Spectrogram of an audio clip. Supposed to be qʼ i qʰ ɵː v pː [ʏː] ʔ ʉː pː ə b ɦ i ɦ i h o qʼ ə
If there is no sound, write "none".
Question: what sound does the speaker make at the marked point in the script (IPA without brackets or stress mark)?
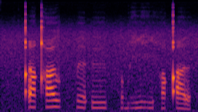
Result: ʏː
